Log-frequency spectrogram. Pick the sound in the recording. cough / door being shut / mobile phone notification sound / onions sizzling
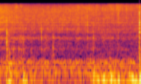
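onions sizzling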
